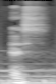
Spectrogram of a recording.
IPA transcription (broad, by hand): ɛs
